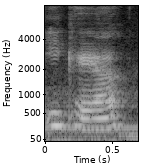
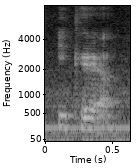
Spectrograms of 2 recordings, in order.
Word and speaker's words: IKEA: in Japan is pronounced EA and in the comments all of the Swedish people tell us that that's closer to the original pronunciation they call it EA in Sweden that's how it's supposed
